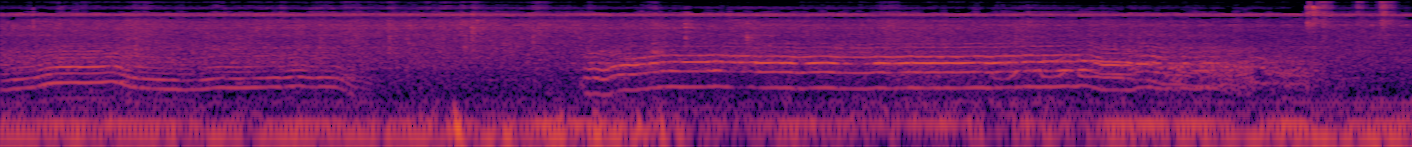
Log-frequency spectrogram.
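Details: Puppies crying: two drawn-out, tonal whimpers, the first nearly two seconds long and dropping at its end, the second a steadier three-second wail that wavers before fading, over a constant low rumbling background.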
